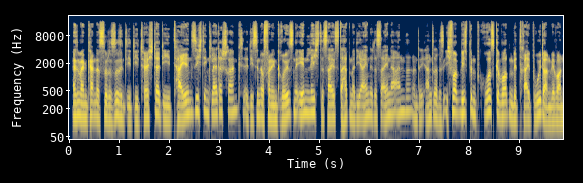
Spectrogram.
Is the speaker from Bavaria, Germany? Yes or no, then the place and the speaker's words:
no; Saxony, Germany; ich komme aus dem Großraum Dresden. Ich habe noch die letzten sechs Jahre DDR miterlebt. Und dann, als ich 1990 bin ich genau eingeschult worden, wo gerade Wiedervereinigung war. Und wir sind in sehr, sehr, sehr einfachen Verhältnissen aufgewachsen.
